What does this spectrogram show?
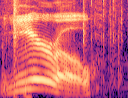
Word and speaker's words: gyro: being very picky yeah gyro the g is silent just got mount fuji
